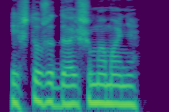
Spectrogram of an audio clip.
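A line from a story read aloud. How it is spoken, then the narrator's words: Sympathetic, sad. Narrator (Russian): сочувственно и печально спросила Эшлинг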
